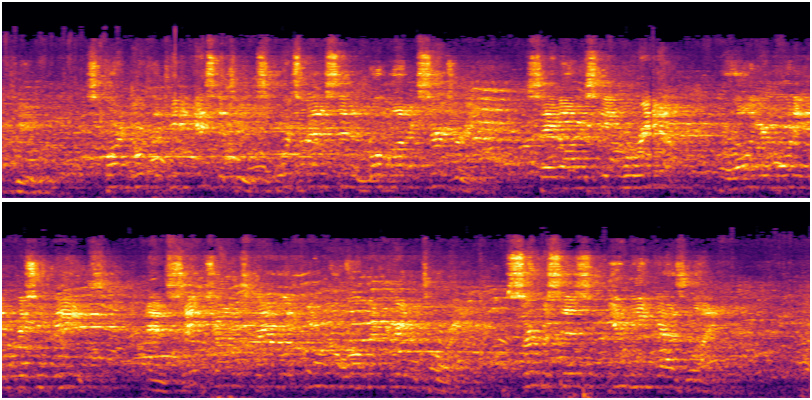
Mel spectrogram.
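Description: A group of young women cheerleaders shout chants in unison.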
